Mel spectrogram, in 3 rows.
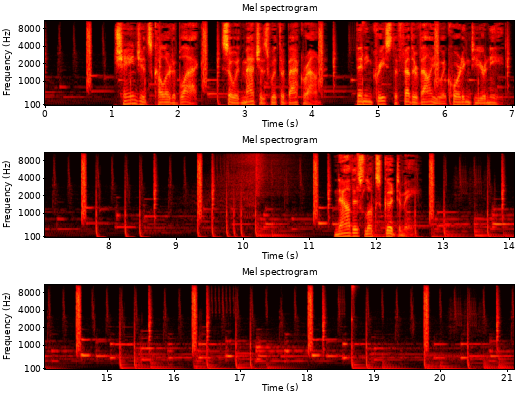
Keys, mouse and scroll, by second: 0.2-1.3 drag, 5.3-10.3 drag, 10.9-12.4 scroll up 1, 12.4-13.7 scroll down 1, 13.7 click, 16.7-17.5 scroll up 1, 17.5-18.3 scroll down 1, 18.3-21.1 drag.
